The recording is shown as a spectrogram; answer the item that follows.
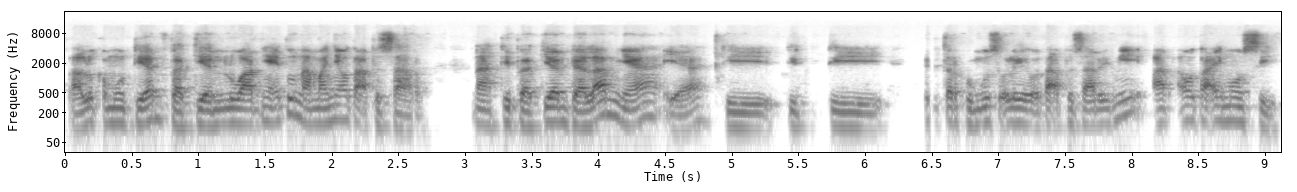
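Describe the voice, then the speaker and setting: Calm explaining man, mid-pitched. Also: normal speed. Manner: calm, explanatory, many fillers and restarts. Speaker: mental health expert guest. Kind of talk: explanatory talk.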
